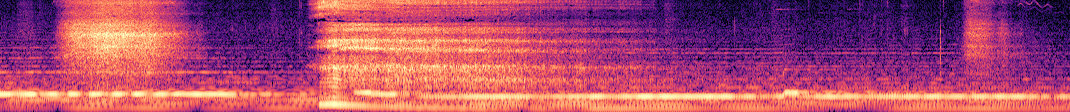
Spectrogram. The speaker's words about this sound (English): And when we exhale, let's exhale completely and make a soft ah when we exhale. Let's do it together, deep inhale.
